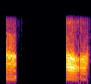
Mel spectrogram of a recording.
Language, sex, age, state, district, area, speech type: Manipuri, male, 18-30, Manipur, Senapati, rural, conversation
